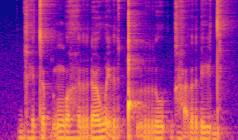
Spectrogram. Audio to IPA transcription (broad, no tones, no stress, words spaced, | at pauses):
ɡʱetœpɾə̰ŋʷɐ ɦərɾœwḛrǃʰṵ ruʔɡʱa̰r ɾid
